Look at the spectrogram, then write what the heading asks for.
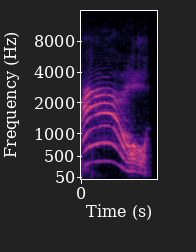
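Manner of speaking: sudden high yelp of pain. Acted. Boy slipping on the poop, a high yelp. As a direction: yelp as you hit the floor. Falls on the floor.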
